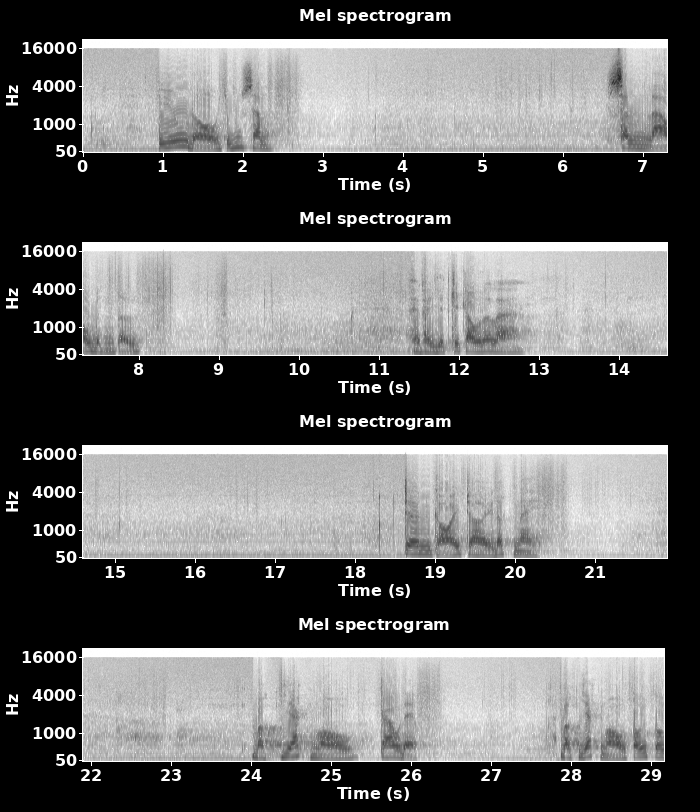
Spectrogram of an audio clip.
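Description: A middle-aged man chants calmly into a microphone in short bursts with pauses between.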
